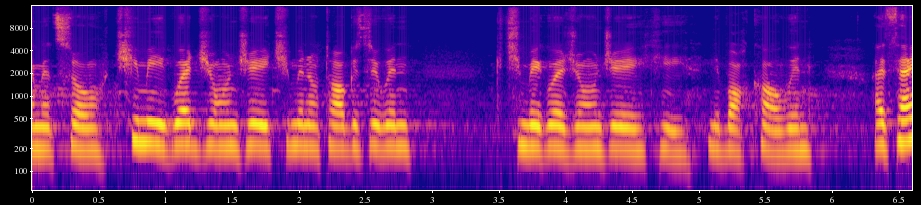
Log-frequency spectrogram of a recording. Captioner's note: non-english speech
